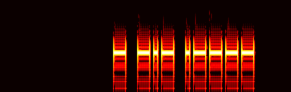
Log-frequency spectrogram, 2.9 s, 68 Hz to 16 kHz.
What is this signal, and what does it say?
Morse code, heard as a keyed tone, about 30 wpm, 700 Hz. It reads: TK1
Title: Callsign Prefixes for Top 100 DXCC - 30wpm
